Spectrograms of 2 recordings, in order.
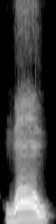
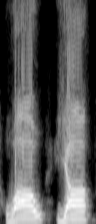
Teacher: زبان کہیں نہیں لگ رہی، دانت کہیں نہیں لگ رہے، یعنی ان کا مخرج جو ہے نا وہ منہ کے اندر کی خلا سے ہے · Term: حروف مدہ, حروف ہوائیہ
